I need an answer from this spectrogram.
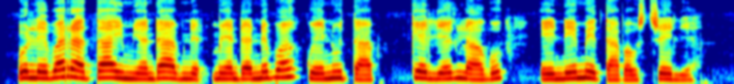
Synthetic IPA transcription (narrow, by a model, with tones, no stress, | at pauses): o˨le˨βa˦ɾa˨ta˦i˨m | m˨a˨nda˨ne˦βa˦kwe˨nu˦ta˨β | ke˦˨lje˦kla˨ɣo˦ | e˨ne˦me˦˨ta˨βa˨u˨stɾe˦˨li˨a˨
